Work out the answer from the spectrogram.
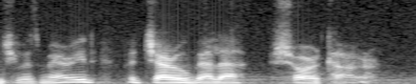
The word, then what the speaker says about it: Sircar: And Sircar is like, it's spelled Sircar, but it's pronounced Sharkar.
